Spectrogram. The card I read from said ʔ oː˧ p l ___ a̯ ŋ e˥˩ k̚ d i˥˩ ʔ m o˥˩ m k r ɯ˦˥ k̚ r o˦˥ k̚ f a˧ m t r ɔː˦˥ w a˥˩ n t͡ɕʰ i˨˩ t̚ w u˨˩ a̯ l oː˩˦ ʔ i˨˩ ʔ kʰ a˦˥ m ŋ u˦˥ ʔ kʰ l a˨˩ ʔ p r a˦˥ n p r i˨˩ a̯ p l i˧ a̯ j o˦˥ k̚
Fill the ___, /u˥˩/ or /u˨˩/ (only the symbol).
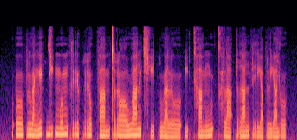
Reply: u˨˩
